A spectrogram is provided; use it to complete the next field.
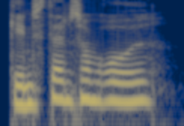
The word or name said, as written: genstandsområde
